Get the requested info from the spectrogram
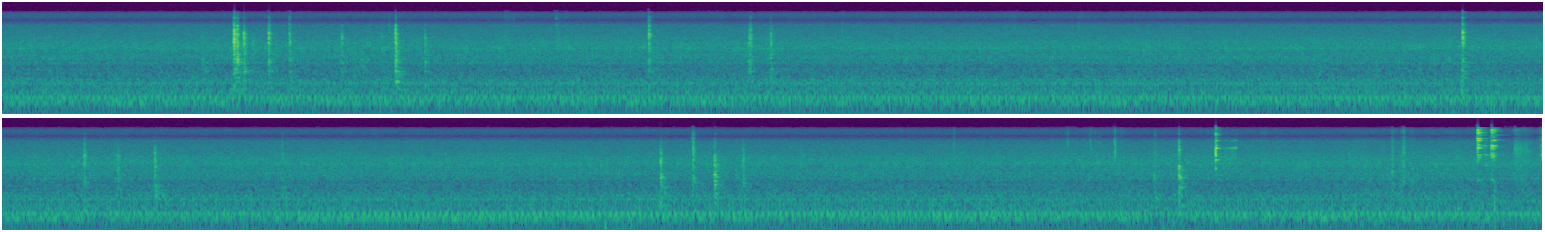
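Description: Engine of a tracked snow blower idling steadily, with a few sharp metallic clicks from hands and tools working on the machine.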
